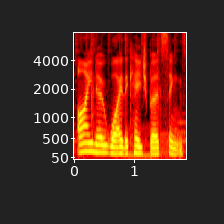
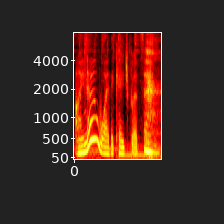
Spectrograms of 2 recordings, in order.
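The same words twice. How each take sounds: First: It is said in a serious, formal way. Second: It is said in a casual, conversational way.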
